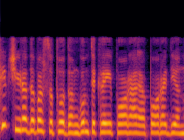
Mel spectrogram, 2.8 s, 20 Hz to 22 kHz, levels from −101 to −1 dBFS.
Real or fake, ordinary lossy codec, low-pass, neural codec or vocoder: fake; MP3, 48 kbps; 7.2 kHz; codec, 16 kHz, 0.8 kbps, ZipCodec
